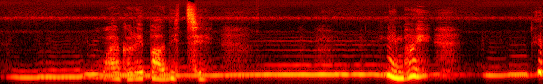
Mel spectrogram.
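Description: A middle-aged woman speaks tearfully in distress.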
